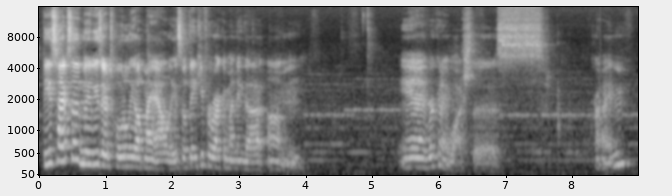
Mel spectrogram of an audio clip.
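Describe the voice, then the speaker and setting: Unhurried, with lively intonation at medium pitch, a young woman born in Egypt chats with viewers on her late-night livestream. She fields questions from chat using lots of fillers, while faint music plays in a roomy, echoing space.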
